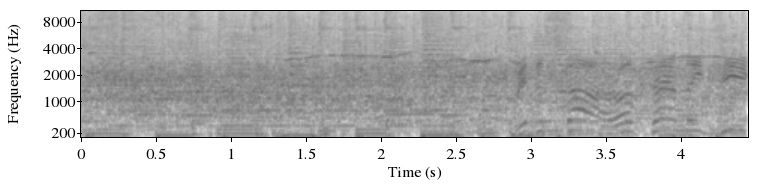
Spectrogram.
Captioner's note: audience applauding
